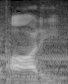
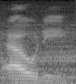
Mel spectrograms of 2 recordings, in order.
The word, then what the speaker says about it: Audi: things right or a lot of people say Audi it's like no it's an Audi or a hard one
